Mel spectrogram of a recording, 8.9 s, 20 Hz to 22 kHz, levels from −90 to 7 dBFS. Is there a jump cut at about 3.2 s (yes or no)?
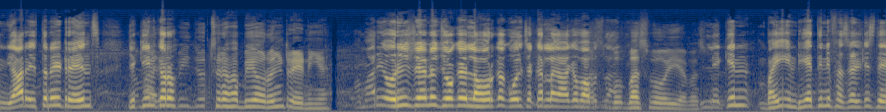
no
